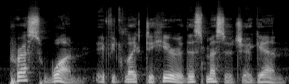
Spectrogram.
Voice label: Press 1, IVR menu option with clear, professional call-to-action; IVR Thumbtack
